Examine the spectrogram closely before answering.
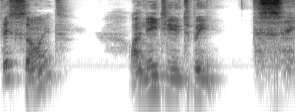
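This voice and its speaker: A man speaks at a medium pitch with vocal fry. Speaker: storyteller. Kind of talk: casual talk to a live audience.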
